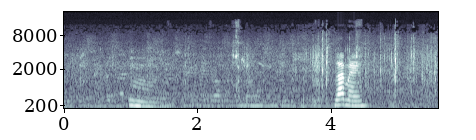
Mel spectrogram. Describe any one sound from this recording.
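A young woman hums with her mouth full.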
